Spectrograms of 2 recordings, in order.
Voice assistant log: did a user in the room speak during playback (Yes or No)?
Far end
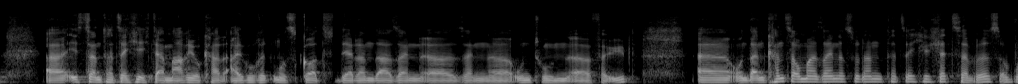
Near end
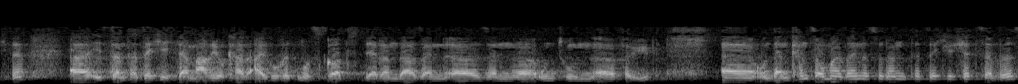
No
